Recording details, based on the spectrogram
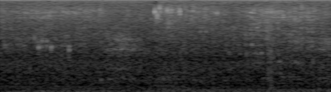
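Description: Water poured onto two cups of raw rice in a steam pot, a steady soft splashing trickle that runs unbroken and fairly quiet throughout.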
